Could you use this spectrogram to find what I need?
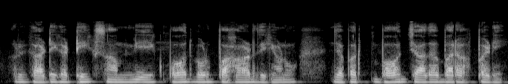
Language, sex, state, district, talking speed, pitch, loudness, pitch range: Hindi, male, Uttarakhand, Uttarkashi, 175 wpm, 110 Hz, -20 LUFS, 110-115 Hz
